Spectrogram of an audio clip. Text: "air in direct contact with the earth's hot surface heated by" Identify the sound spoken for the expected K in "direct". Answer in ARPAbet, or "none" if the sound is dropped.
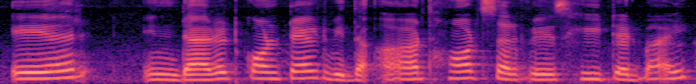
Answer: K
